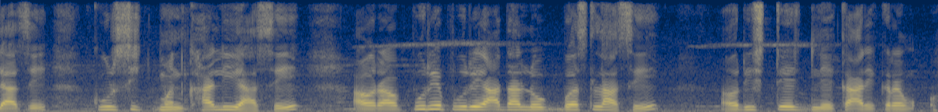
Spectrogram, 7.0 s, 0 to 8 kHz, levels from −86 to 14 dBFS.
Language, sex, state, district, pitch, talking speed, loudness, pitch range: Halbi, female, Chhattisgarh, Bastar, 180 Hz, 120 wpm, -17 LUFS, 170-210 Hz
